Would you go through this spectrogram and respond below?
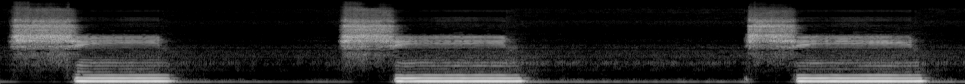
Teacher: شین میں ویسے بھی زبان کا درمیان تالو کے درمیان میں بالکل کمپلیٹ ٹچ نہیں کر رہا بلکہ تھوڑا سا گیپ ہے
